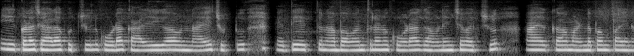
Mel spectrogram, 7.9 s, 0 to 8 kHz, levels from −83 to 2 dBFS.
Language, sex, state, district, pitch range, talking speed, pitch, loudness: Telugu, female, Andhra Pradesh, Chittoor, 220-230 Hz, 120 wpm, 225 Hz, -16 LUFS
